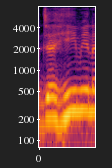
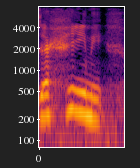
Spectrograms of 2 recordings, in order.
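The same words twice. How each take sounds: First: The middle h sound is light and plain. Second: The middle h sound is throaty and tense. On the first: The speaker calls it wrong. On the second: The speaker calls it right.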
